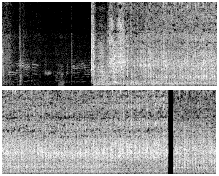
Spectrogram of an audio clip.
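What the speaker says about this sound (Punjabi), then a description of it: "ਕਰੀਏ ਟਰੈਕਟਰ ਸਟਾਰਟ ਲਈਏ ਰੱਬ ਦਾ ਨਾਮ" A tractor engine cranks and fires at a village farm, then settles into a loud, steady running rumble that continues with a brief cut near the end, after quiet talk and knocks beforehand.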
